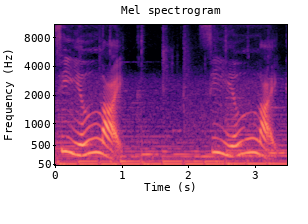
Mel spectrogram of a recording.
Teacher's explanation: the first word ends with l sound and the next word starts with the same l sound so all you need to do is connect the both else together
